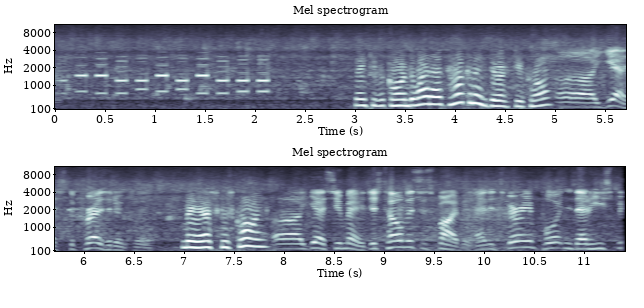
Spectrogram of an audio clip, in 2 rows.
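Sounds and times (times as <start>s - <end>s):
cell phone speed dial keypad tones: 0.0s - 2.2s
speech: 3.0s - 11.4s.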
